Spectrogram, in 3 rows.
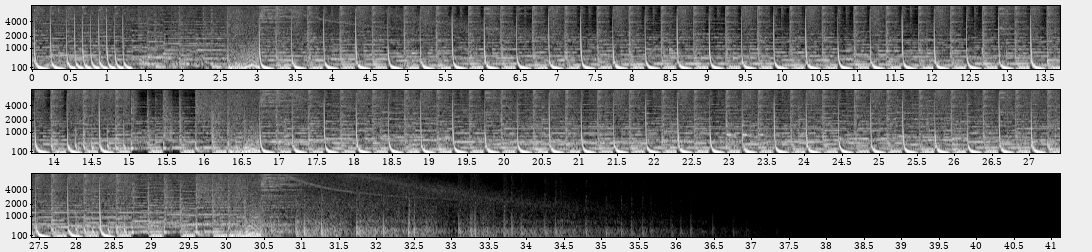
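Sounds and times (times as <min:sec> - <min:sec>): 
off vocal instrumental music: 0:00.0 - 0:32.4.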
